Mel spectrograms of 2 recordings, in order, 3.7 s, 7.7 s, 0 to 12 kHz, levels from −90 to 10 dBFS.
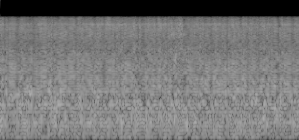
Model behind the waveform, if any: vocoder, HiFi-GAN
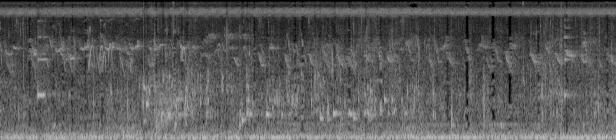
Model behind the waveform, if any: none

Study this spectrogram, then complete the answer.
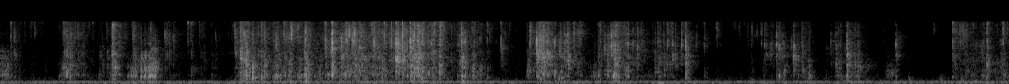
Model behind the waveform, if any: none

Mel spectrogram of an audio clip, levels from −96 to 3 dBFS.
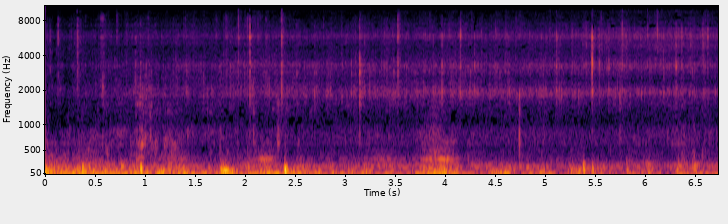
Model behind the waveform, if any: none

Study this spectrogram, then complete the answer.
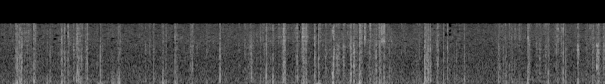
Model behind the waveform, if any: none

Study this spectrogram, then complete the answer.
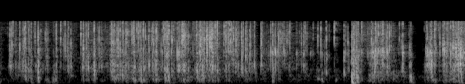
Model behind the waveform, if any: vocoder, BigVGAN v2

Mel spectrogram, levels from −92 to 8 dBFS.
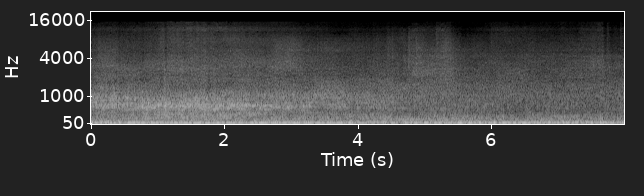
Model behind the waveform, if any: codec, SNAC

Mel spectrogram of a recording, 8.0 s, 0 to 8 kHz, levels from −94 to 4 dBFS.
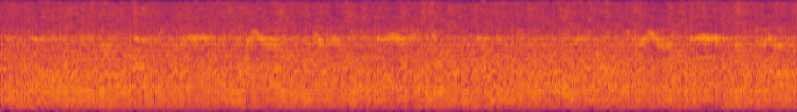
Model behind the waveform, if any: vocoder, HiFi-GAN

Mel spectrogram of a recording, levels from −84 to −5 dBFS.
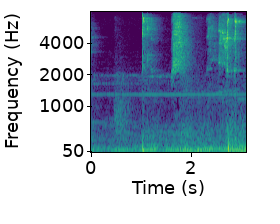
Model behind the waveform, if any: none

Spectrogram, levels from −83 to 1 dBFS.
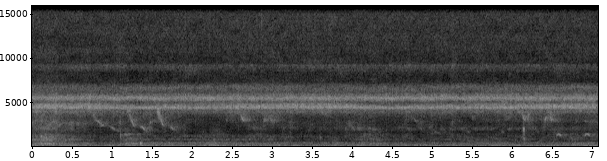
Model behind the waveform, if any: autoencoder, DAC-VAE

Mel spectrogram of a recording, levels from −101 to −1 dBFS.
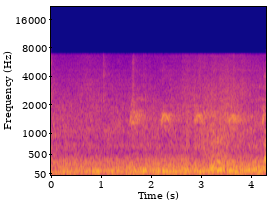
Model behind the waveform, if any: codec, DAC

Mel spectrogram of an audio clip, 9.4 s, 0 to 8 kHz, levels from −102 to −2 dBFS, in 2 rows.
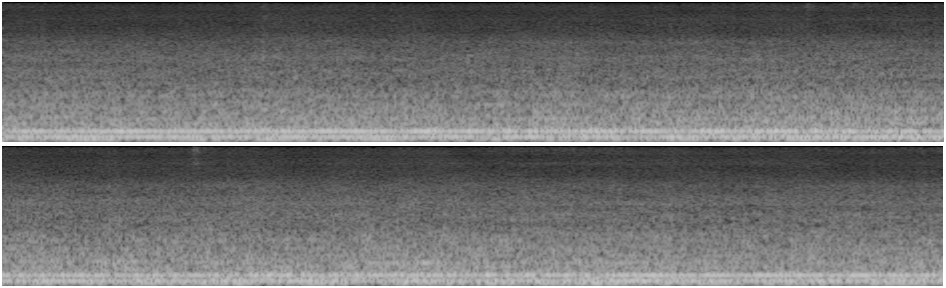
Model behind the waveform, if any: codec, DAC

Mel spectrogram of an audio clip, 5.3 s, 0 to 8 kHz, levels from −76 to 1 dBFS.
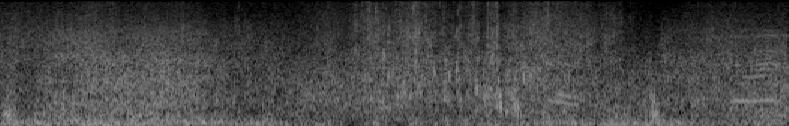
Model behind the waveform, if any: none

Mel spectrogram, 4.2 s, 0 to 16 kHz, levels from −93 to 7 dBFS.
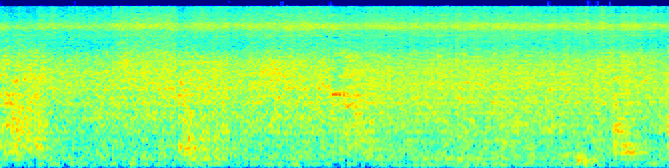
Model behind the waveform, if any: vocoder, BigVGAN v2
